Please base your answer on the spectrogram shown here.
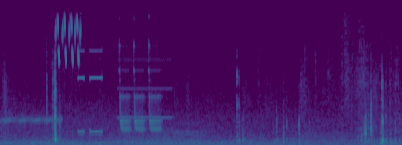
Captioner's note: beeping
